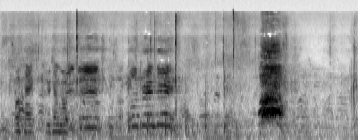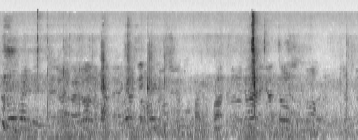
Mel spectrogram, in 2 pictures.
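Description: Men shout and call out across an open playing field outdoors.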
